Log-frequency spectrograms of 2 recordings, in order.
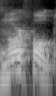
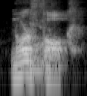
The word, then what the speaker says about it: Norfolk: you sure do because Northfolk sck is Head and Shoulders the best team in that conference the the but you never say it correctly Norfolk no state come on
